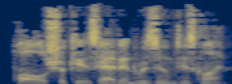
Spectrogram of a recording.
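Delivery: ordinary delivery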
